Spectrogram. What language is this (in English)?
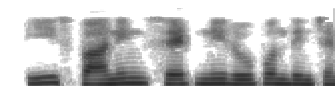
Telugu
